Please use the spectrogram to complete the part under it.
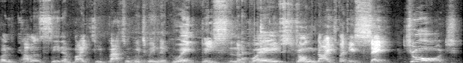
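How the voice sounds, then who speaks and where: Low, swooping bumbling village crier played by a woman. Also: a bit bright, distant mic, slight background noise. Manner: declamatory, bumbling. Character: bumbling, blunt village crier rallying the crowd. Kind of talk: community theatre audio play acting.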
